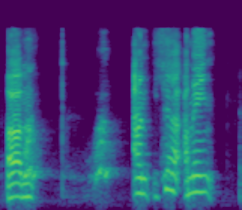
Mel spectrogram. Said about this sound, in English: Sorry if you can hear that. Kiki is barking at something outside.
